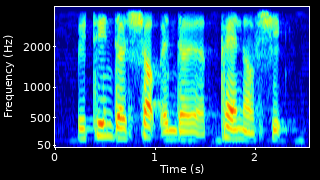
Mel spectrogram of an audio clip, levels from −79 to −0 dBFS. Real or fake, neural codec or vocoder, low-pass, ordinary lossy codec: real; none; 3.6 kHz; none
